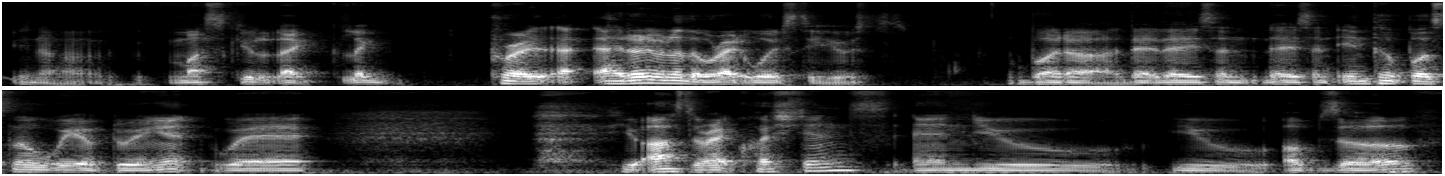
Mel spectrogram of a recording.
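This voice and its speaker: A man talking through his thoughts in a casual reflective vlog, with a deep relaxed voice, many restarts and fillers. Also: measured pace. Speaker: vlogger.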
